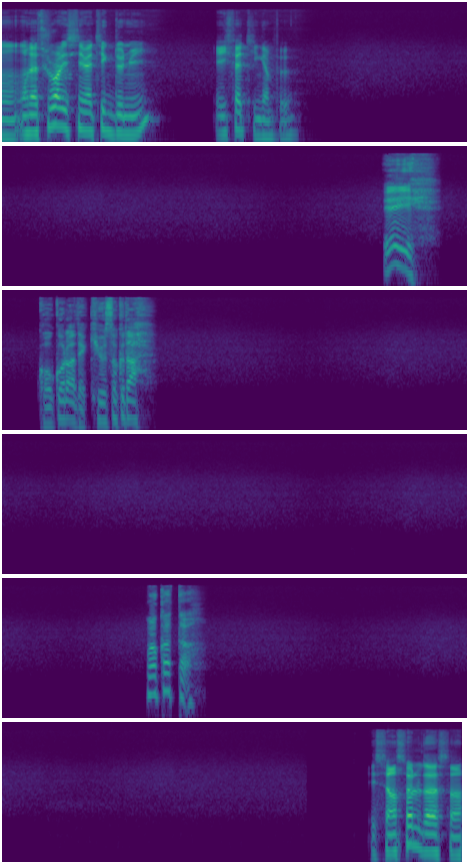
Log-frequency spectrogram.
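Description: A young man speaks calmly, in short lines with pauses.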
